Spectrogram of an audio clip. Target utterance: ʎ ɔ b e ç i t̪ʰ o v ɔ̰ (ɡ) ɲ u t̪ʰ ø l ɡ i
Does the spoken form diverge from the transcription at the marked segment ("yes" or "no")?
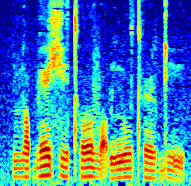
no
